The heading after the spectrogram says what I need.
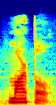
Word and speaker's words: Marple: the Village wise woman Marple rhymes with Marble Marble turns out to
